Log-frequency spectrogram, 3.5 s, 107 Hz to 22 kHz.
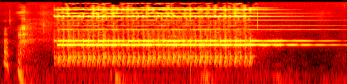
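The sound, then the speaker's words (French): A telephone rings once, a loud electronic bell trill lasting about two seconds before cutting off, followed by a quiet moment; a brief murmur precedes the ring. It is the phone line of We Are Malherbe, ringing before its answering machine message plays. “Et il se trouve que le répondeur de We Are Malherbe a un compteur plus garni que le compteur de but de Malik Chukunte en L1 puisqu'il affiche le nombre de 1.”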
